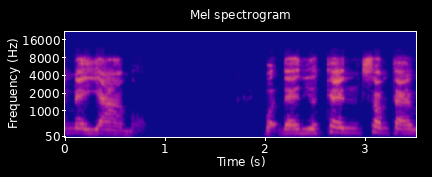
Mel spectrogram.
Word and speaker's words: llamo: Remember, anytime you see a double L, you are pronouncing it like a Y in English. Me llamo. All right? Sometimes now you hear them call it, they say me llamo, all right?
